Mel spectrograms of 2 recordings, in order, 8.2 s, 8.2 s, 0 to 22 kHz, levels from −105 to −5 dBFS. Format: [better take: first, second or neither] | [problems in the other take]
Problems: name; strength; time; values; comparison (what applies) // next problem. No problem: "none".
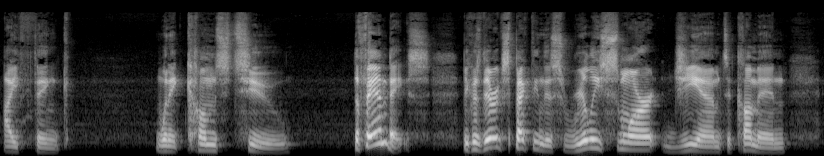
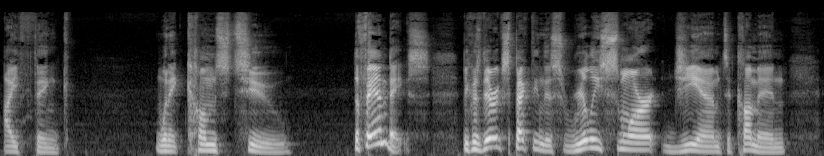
second | thin; somewhat; fading below 350 Hz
